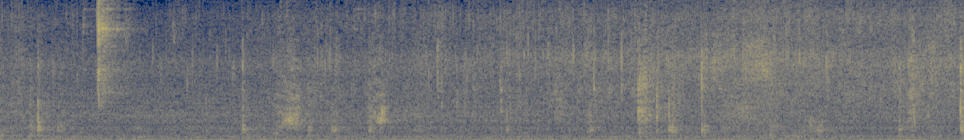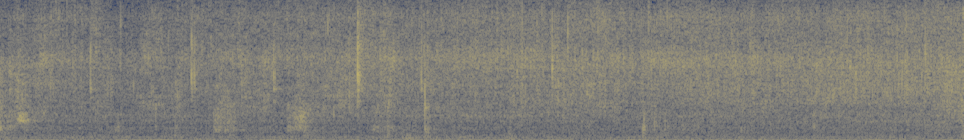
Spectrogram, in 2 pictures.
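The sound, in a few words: fish curry masala being stir-fried in a pan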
